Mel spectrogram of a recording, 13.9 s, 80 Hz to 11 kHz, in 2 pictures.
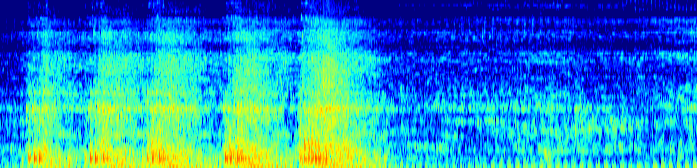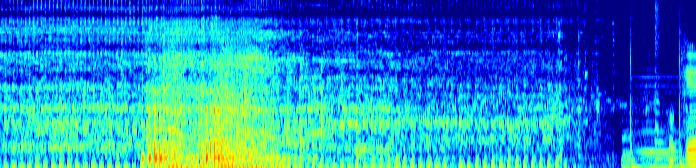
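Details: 5-year-old Honda Scoopy eSP ACG injection scooter, never serviced, that stalled suddenly while riding with no MIL code; after filter cleaning, spark plug check and ECU reset: catches on the starter, blips a few times, settles into an even, steady idle.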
